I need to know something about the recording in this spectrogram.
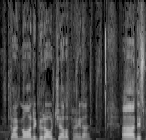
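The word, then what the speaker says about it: jalapeño: Pronouncing the J in jalapeno makes you a subtle bogan.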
